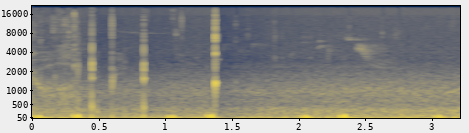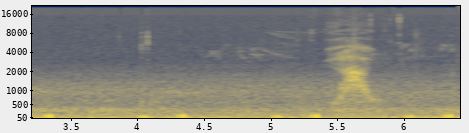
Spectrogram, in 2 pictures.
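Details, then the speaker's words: Steady low thumps at about 60 a minute with outdoor background noise and bird calls, from a simulated ASMR stethoscope exam; the heartbeat is praised as rhythmic and strong. "What a fantastic heartbeat you have. What a fantastic heartbeat you have. It is so utterly and rhythmic and strong."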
